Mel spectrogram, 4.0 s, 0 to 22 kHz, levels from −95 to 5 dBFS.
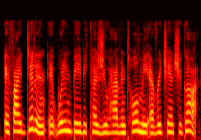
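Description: Opus voice compression is audible throughout the speech, with hybrid coding at a rate near 16 kbps. Coarsely coded excitation makes it plainly hoarse and slightly robotic.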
